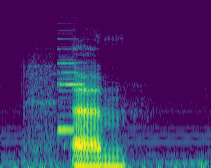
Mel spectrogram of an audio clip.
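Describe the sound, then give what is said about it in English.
A work phone rings out with a short, loud electronic tone lasting under a second. It is bright and chime-like, with rich harmonic overtones, against a quiet background. “Sorry, that was my that was my work phone going off there.”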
